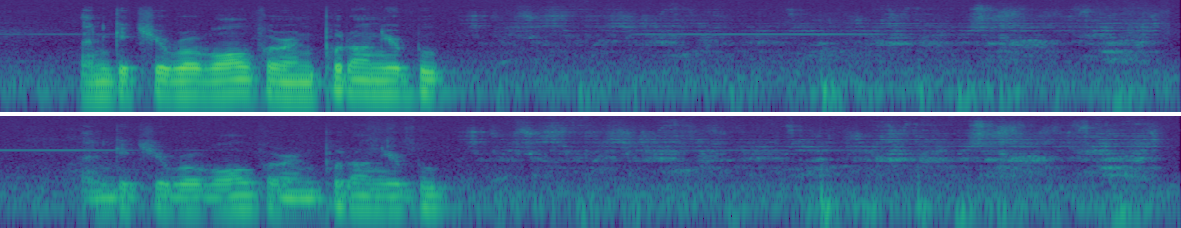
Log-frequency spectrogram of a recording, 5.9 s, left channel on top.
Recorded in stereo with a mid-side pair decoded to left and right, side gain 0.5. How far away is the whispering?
About 1.7 m.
